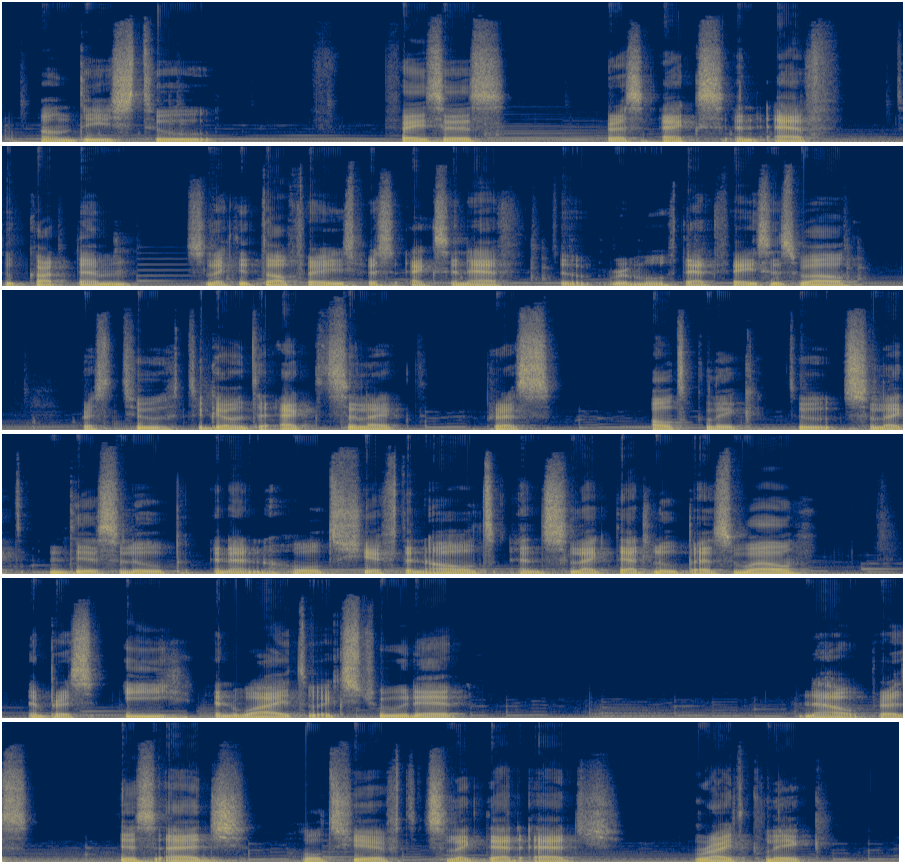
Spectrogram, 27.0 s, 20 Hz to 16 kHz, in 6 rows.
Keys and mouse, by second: 1.1 middle click, 3.1 x, 4.6 click, 6.3 x, 7.2 shift+middle click, 8.8 2, 16.1 alt+shift+click, 18.7 e, 19.1 y, 21.2 click, 25.8 super+z, 26.1-27.0 drag.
